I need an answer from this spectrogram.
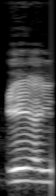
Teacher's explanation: ए आई दोनों कंठ तालु के संयोग से हैं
